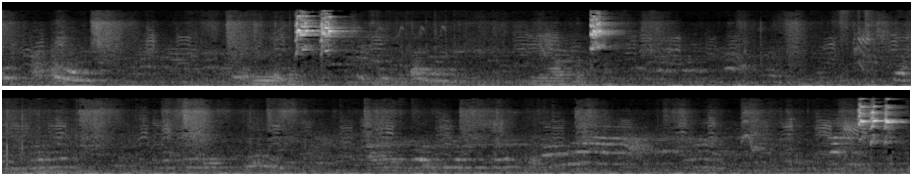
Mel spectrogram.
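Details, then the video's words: A pet Lutino lovebird in Muzaffarpur, Bihar, sings indoors, chattering in rapid, squeaky high chirps and twitters with a few louder shrill squawks over a faint background. "Lutino Love Bird singing"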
